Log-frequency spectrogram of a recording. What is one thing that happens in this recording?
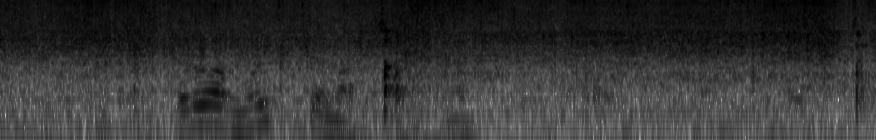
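A spatula scrapes and tosses food in a wok.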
